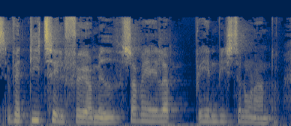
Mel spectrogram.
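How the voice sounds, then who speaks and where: A woman speaks in an ordinary speaking voice at medium pitch and a moderate pace. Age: 40s. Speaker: lifestyle expert. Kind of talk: interview.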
